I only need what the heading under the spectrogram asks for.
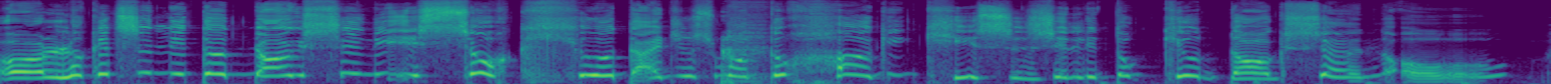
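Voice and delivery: very high-pitched, doting, gushing voice. A speaker acts out pretending to be Hitler enjoying his dachshunds; doting Hitler impression. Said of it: "I pretend that I'm Hitler, really enjoying".

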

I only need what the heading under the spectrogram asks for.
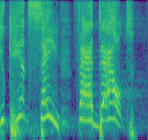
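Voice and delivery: stage whisper, said slowly. Retelling a whispered warning to mother: retelling a whisper. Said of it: "I whispered in her ear".

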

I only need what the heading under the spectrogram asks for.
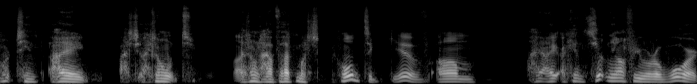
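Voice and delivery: dazed and confused. Game master voicing a character who lacks the gold to pay, disoriented. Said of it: "He's like, / And he still seems very disoriented".

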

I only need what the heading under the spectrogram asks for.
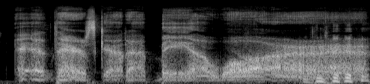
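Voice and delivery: every word stretched out slowly. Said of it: "Get outta here with that voice".

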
